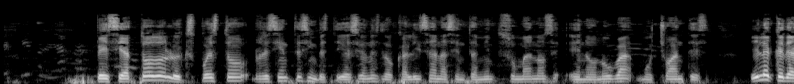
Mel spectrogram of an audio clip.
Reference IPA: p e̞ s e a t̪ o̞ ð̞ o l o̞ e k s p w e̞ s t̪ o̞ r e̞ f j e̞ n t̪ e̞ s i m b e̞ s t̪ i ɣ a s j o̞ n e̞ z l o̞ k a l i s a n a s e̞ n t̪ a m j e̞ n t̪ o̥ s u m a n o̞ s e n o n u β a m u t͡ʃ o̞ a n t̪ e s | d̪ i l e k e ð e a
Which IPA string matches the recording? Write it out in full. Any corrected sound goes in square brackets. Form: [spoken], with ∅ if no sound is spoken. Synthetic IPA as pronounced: p e̞ s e a t̪ o̞ ð̞ o l o̞ e k s p w e̞ s t̪ o̞ r e̞ [s] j e̞ n t̪ e̞ s i m b e̞ s t̪ i ɣ a s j o̞ n e̞ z l o̞ k a l i s a n a s e̞ n t̪ a m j e̞ n t̪ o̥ s u m a n o̞ s e n o n u β a m u t͡ʃ o̞ a n t̪ e s | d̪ i l e k e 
